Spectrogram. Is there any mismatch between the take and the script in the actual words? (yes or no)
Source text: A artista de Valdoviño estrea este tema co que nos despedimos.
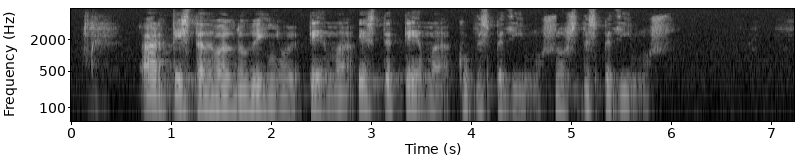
yes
